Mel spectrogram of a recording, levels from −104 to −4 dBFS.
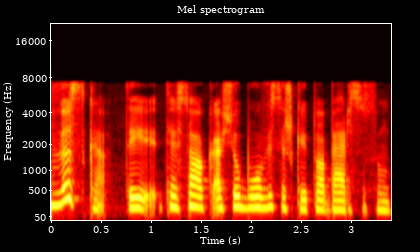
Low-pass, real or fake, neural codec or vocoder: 7.2 kHz; fake; codec, 16 kHz, 6 kbps, DAC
